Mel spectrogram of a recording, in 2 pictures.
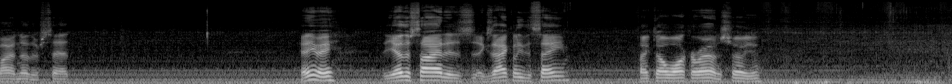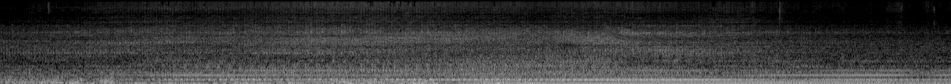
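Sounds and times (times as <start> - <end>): engine idling: 0.0 - 19.0.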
